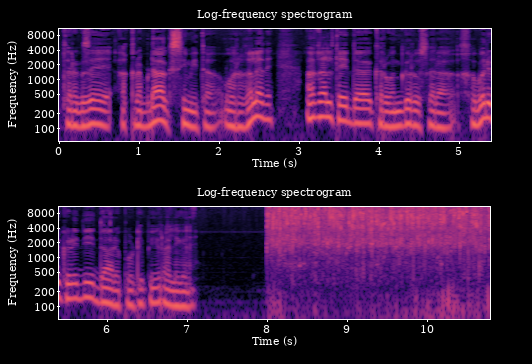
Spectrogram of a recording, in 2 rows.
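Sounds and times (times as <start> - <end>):
speech: 0.1 - 7.2
water rushing from a small pipe irrigating millet and okra field plots: 8.0 - 10.7.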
